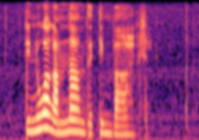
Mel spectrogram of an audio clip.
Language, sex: Swati, female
